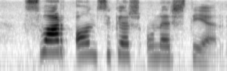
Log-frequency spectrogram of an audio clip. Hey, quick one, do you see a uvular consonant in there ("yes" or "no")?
no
